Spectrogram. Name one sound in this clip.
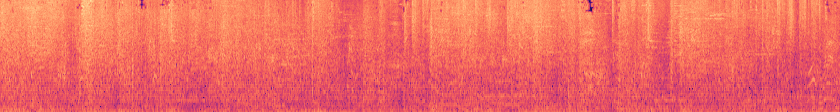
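Magic blasts and clashing weapons burst and crackle in a fast fight.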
